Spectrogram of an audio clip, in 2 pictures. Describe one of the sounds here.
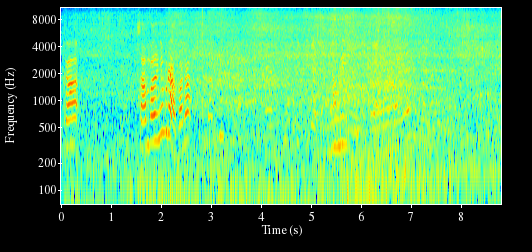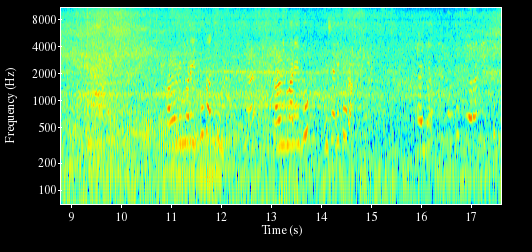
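Motorbike engines hum and buzz as they ride past close by.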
